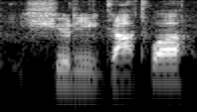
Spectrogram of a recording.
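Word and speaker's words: Ncuti Gatwa: According to a pronunciation guide, Shurigatwa is how you pronounce it.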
